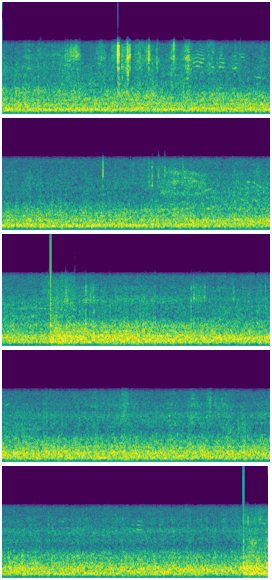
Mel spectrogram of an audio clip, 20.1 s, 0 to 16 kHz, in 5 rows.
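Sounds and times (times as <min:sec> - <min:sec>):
airliner cabin rumble: 0:00.0 - 0:20.0.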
